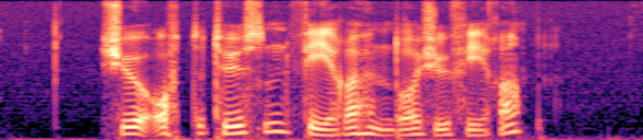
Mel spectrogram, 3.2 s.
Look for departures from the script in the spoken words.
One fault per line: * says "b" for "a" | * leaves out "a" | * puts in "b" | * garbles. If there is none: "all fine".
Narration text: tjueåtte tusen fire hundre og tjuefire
all fine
